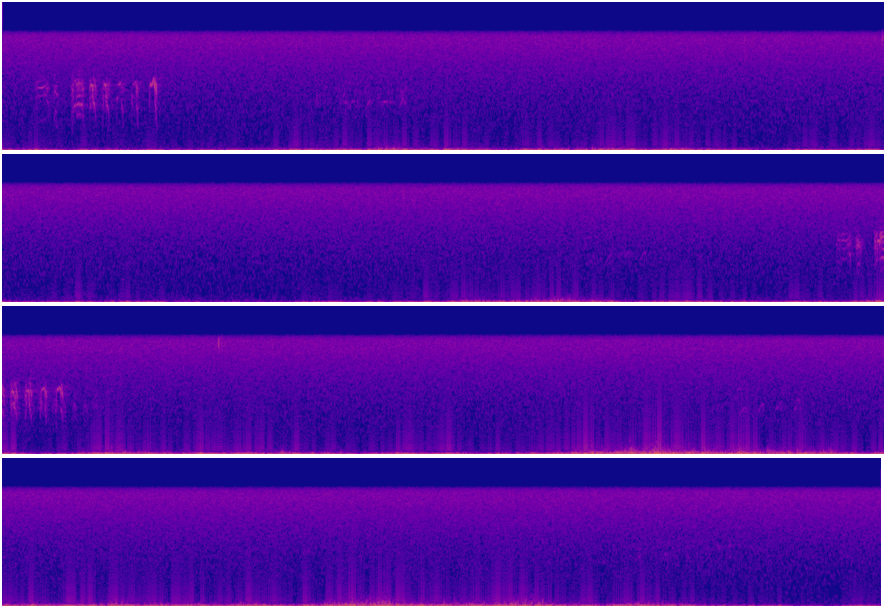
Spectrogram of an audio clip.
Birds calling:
Band-rumped Storm-Petrel (Hydrobates castro)

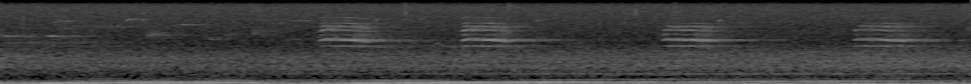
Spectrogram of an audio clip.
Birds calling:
Blue Jay (Cyanocitta cristata)

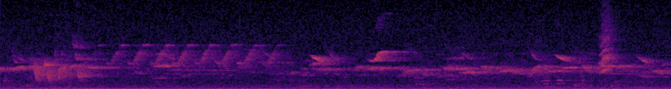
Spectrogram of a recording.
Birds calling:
Red-billed Leiothrix (Leiothrix lutea)
Hawaii Amakihi (Chlorodrepanis virens)
Omao (Myadestes obscurus)

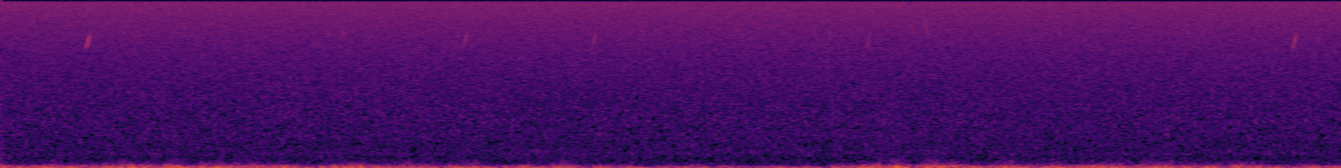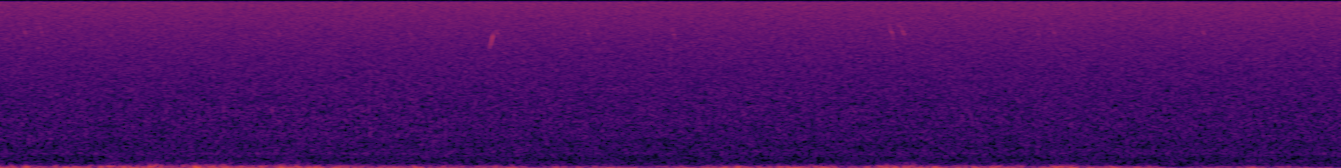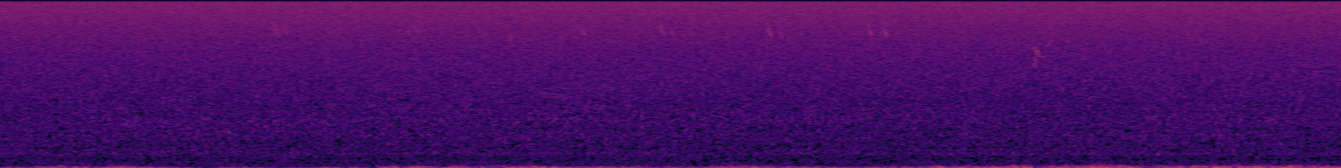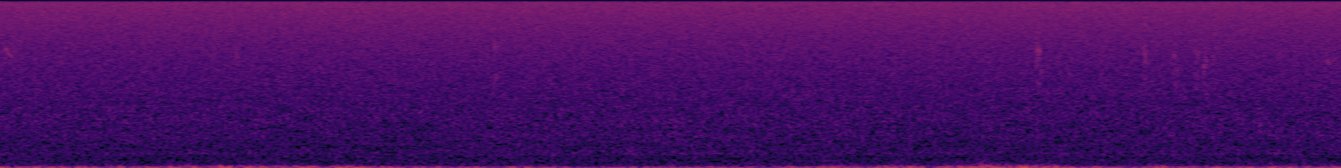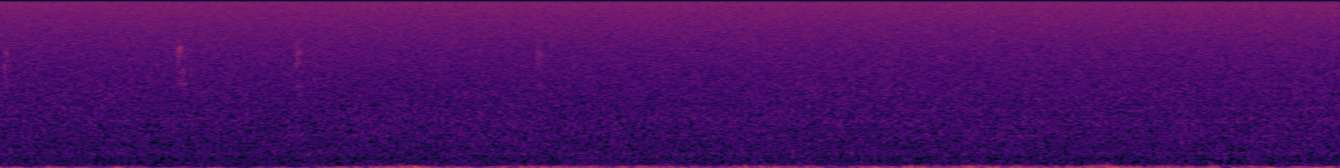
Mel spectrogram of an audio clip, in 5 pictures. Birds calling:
American Pipit (Anthus rubescens)
Gray-crowned Rosy-Finch (Leucosticte tephrocotis)

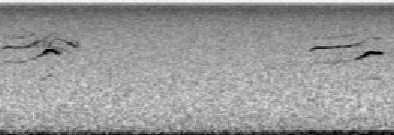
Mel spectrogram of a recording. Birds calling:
Hawaii Amakihi (Chlorodrepanis virens)

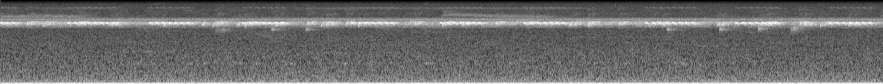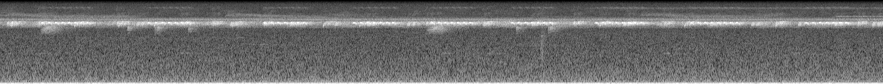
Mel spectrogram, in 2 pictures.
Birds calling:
White-throated Toucan (Ramphastos tucanus)
Thrush-like Wren (Campylorhynchus turdinus)

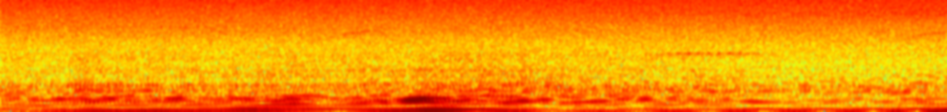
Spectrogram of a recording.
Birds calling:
Pileated Woodpecker (Dryocopus pileatus)

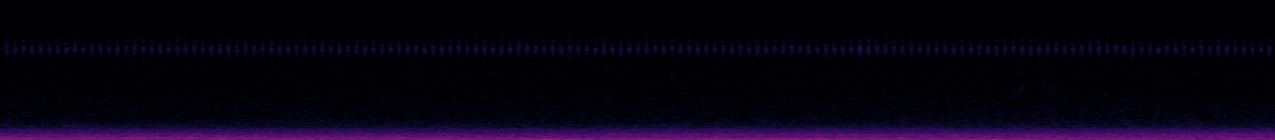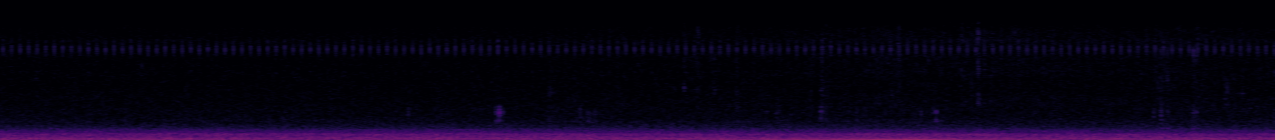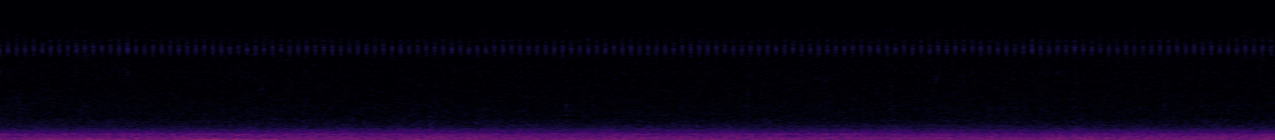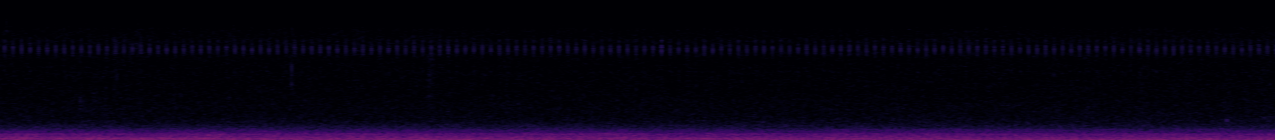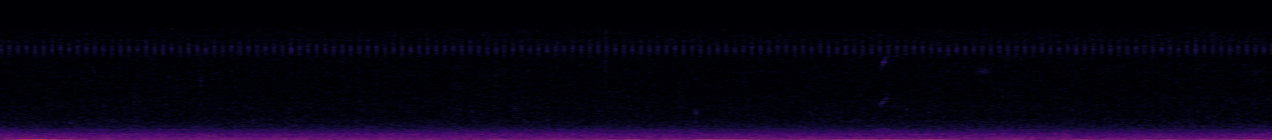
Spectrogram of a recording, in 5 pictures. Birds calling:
unidentified bird

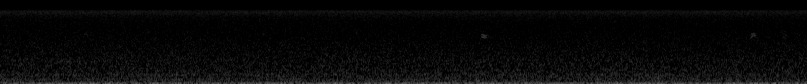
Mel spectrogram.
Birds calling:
Hawaii Amakihi (Chlorodrepanis virens)

